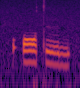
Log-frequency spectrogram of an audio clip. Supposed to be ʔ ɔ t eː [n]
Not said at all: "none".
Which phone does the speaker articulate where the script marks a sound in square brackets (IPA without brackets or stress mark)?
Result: n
